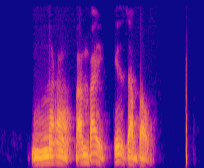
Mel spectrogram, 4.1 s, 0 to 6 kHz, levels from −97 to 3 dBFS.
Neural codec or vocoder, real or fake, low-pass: codec, 44.1 kHz, 7.8 kbps, DAC; fake; 5.4 kHz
